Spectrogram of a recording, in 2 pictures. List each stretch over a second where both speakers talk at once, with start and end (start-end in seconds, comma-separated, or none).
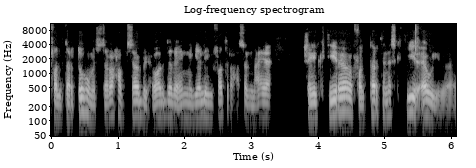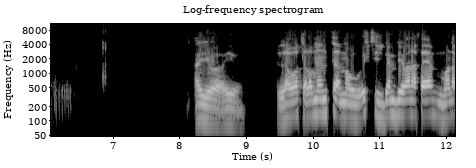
none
